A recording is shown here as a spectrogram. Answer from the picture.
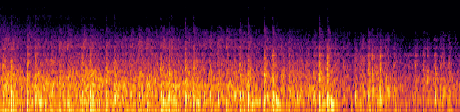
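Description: A Seibu electric commuter train running away on the adjacent track, its wheels rumbling and clattering over rail joints and points. The sound fades over the last couple of seconds as the train draws off.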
